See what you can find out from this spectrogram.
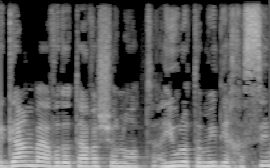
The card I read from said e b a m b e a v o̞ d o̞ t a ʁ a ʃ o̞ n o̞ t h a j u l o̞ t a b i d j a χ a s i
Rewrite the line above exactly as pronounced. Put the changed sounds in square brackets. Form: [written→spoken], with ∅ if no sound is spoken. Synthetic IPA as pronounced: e [b→ɡ] a m b e a v o̞ d o̞ t a [ʁ→v] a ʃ o̞ n o̞ t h a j u l o̞ t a [b→m] i d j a χ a s i

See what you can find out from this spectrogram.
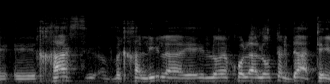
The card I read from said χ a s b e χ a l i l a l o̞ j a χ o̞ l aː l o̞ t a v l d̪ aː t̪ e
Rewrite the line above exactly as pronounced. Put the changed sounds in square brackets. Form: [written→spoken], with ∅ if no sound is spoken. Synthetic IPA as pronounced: χ a s [b→v] e χ a l i l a l o̞ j a χ o̞ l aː l o̞ t a [v→∅] l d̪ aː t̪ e

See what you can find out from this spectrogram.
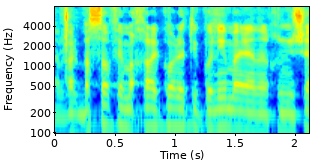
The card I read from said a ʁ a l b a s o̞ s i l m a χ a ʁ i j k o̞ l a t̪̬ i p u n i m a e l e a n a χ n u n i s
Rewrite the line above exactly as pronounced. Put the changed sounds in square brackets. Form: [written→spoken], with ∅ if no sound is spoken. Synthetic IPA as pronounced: a [ʁ→v] a l b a s o̞ [s→f] i [l→∅] m a χ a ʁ [i→e] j k o̞ l a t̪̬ i [p→k] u n i m a e l e a n a χ n u n i [s→ʃ]

